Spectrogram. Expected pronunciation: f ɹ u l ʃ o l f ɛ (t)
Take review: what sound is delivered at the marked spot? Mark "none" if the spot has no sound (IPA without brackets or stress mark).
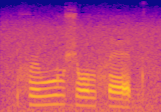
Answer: d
